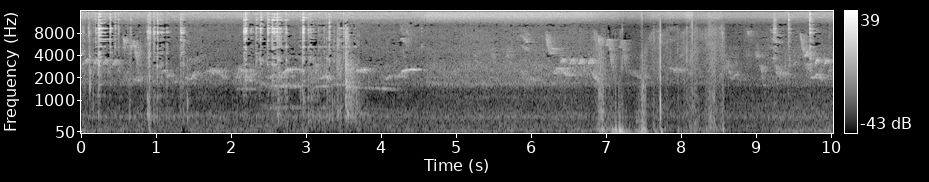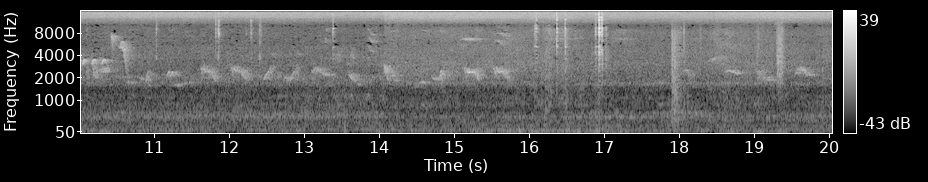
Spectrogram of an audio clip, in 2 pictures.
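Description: Small birds chirping in quick series of short, high chirps, with a loud bump and rubbing from the phone being handled about seven seconds in.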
